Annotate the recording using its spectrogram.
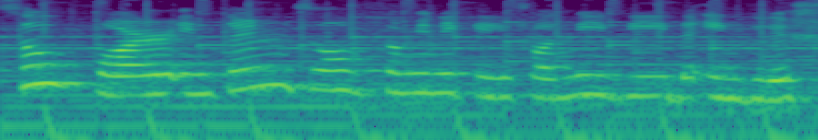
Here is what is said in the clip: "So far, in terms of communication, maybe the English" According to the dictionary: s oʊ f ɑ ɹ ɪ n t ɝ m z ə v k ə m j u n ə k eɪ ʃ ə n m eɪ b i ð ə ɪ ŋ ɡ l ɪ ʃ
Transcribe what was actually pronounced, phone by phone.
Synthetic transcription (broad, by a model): s oʊ f ɑ ɹ ɪ n t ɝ m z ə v k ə m j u n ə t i s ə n m eɪ b i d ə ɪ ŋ ɡ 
